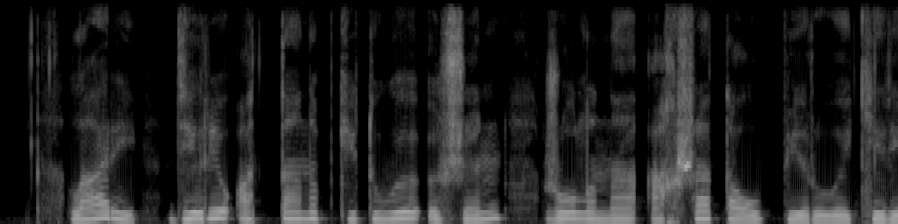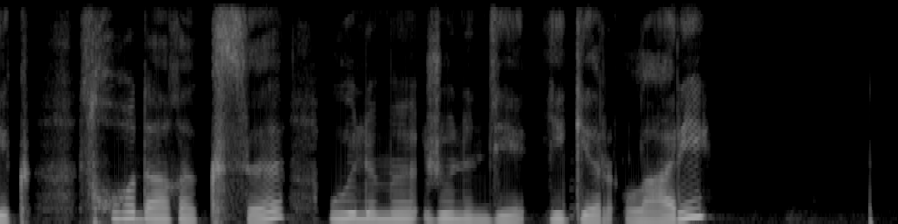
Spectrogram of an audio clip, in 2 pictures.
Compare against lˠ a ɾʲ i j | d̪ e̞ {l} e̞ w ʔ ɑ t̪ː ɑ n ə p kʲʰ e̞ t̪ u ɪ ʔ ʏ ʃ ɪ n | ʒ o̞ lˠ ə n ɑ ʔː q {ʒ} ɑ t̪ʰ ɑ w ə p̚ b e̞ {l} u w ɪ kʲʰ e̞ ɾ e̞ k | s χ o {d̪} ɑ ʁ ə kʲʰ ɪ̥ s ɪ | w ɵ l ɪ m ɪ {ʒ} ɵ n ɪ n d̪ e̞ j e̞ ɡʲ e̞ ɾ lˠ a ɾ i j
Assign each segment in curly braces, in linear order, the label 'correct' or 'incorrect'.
incorrect: ɾ, incorrect: ʃ, incorrect: ɾ, correct, correct

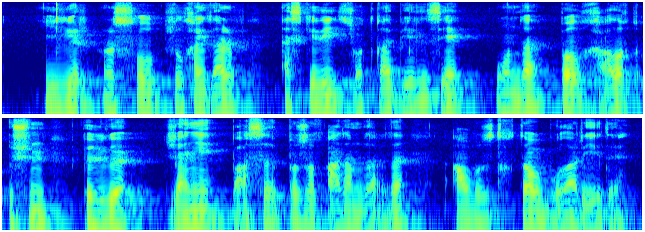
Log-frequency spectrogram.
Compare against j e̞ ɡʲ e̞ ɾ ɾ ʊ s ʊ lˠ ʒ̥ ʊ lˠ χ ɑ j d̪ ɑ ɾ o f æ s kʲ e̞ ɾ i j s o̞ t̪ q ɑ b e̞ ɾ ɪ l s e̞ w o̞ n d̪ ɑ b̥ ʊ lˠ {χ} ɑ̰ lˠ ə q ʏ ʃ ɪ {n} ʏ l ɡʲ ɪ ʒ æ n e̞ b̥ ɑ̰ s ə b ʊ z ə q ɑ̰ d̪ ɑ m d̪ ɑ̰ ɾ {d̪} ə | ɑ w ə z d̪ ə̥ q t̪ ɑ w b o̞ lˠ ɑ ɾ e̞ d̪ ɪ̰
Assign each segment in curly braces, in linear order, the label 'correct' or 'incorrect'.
correct, correct, correct

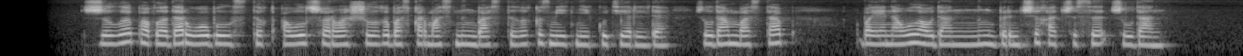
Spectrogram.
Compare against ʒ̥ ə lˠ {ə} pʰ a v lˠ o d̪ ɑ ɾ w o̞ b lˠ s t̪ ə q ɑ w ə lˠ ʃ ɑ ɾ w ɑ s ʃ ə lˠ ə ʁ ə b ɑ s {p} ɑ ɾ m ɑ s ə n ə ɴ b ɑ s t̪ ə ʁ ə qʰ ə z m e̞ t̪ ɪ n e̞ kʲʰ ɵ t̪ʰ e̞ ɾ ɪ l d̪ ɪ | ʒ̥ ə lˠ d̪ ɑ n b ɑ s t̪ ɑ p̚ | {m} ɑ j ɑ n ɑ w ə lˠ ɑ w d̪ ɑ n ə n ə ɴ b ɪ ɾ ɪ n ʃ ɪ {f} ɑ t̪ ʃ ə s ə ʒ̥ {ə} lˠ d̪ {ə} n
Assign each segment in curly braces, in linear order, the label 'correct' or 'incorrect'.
correct, incorrect: q, incorrect: b, incorrect: χ, correct, incorrect: ɑ

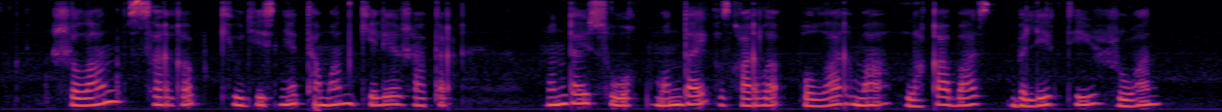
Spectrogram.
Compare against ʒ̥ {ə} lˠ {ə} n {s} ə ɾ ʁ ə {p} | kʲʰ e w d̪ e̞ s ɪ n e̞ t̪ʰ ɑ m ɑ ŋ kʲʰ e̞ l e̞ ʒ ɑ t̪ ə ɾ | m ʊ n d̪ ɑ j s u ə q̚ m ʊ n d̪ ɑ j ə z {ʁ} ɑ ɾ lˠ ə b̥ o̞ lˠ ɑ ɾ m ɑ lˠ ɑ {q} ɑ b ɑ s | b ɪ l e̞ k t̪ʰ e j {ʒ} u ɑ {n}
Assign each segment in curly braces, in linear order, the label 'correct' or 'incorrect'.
correct, incorrect: ɑ, correct, correct, correct, correct, correct, correct

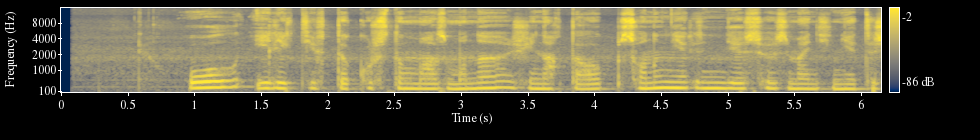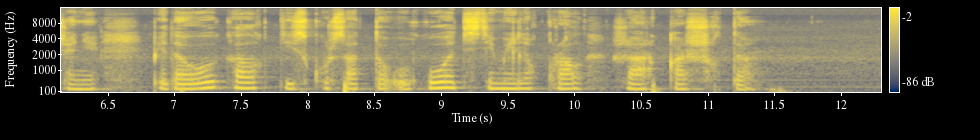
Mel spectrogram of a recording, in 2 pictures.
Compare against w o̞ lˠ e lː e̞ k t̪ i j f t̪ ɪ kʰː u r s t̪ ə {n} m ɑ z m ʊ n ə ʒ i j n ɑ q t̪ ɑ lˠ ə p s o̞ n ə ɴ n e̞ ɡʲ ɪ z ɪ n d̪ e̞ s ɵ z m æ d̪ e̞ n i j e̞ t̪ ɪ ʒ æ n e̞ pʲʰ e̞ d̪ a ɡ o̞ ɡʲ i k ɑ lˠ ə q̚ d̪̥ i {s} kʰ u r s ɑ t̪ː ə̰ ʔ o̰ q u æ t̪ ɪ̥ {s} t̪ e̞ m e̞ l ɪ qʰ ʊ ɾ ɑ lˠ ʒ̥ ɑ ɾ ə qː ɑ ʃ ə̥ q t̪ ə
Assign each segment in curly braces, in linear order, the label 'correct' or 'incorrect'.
incorrect: ɴ, correct, correct

